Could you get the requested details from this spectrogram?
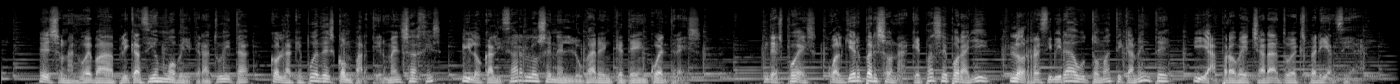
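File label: European Spanish, corporate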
